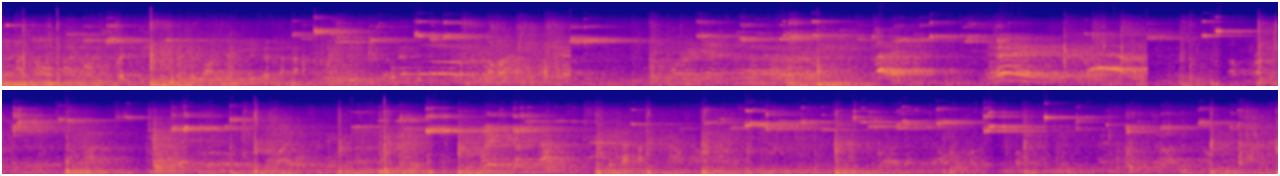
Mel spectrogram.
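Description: Live sound of an indoor basketball game: a basketball bouncing on the hardwood gym floor, short high sneaker squeaks and indistinct players' voices echoing in the hall.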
